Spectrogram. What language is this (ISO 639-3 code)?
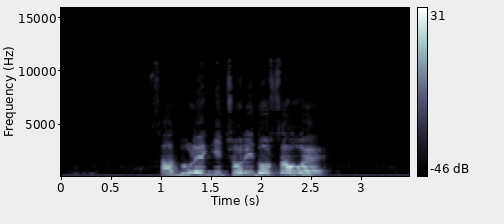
ssi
